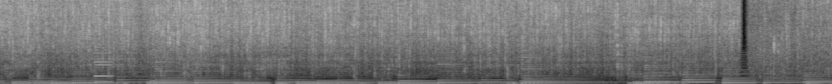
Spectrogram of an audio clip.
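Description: Sliced red onions and garlic sizzling in hot oil in a metal kadai, a steady crackling hiss. Background music of melodic plucked notes plays over it.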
